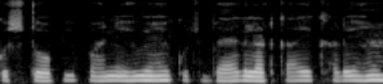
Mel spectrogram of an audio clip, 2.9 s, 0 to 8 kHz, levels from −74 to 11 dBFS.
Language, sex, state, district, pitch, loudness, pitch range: Hindi, male, Jharkhand, Deoghar, 150 Hz, -17 LUFS, 145-155 Hz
